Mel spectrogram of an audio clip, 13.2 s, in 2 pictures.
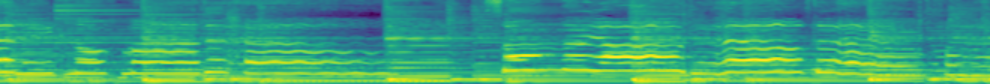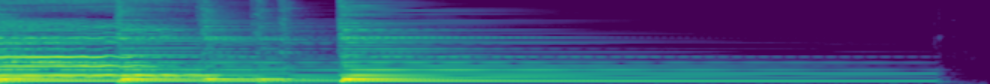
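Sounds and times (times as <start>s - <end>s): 
high voice singing: 0.0s - 8.0s.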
